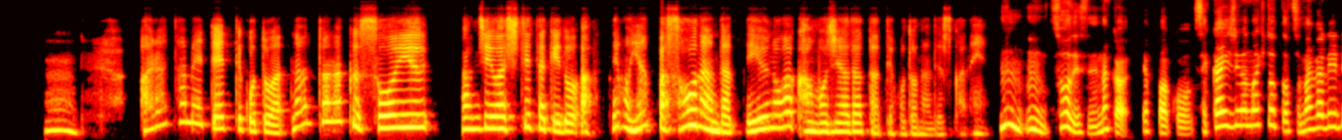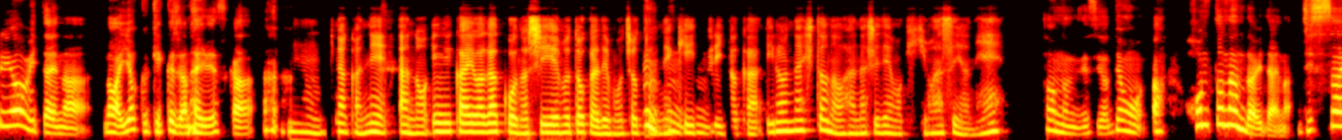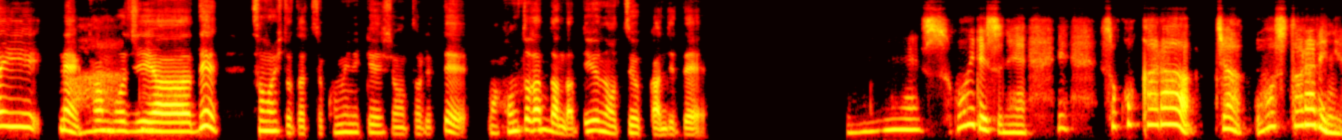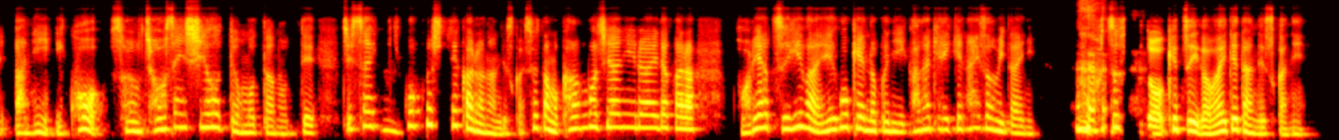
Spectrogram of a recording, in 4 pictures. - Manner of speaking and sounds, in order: laughing while speaking: "ないですか"; giggle; other background noise; "オーストラリア" said as "オーストラリニア"; laugh
- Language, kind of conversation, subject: Japanese, podcast, 人生で一番の挑戦は何でしたか？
